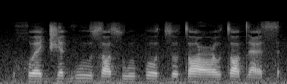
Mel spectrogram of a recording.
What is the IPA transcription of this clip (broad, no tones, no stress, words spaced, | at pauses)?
χʷɛd͡ʒɛɡ wusɒs wupot͡sot ɒʕo tɒdæs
